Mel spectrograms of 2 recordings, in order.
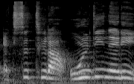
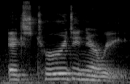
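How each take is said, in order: First: It is split into two parts, extra and ordinary. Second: It is run together as one unit, extra reduced. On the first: The speaker calls it wrong. "extra, ordinary 이렇게 하면 어디 가서 나한테 영어 배웠다고 하지 마" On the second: The speaker calls it right. "그냥 extra를 안 살립니다. ... 이렇게 하나로 연결 지어요"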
